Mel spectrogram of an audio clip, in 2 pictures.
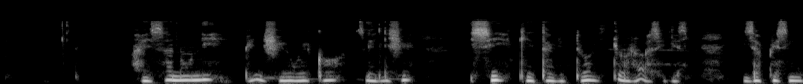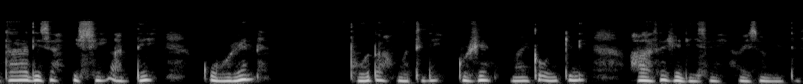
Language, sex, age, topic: Gamo, female, 36-49, government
